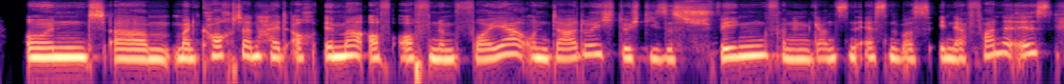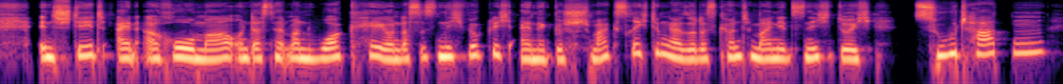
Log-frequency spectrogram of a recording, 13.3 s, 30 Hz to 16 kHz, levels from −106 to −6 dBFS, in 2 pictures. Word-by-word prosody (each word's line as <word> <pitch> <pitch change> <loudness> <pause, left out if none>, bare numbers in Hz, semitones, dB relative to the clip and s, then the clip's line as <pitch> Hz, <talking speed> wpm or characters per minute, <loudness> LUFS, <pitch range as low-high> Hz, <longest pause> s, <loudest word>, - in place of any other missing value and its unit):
Und, 230 +1 +8
ähm, 200 -1 +1
man 210 -1 +1
kocht 250 +3 -3
dann 250 0 +1
halt 225 -1 -3
auch 225 - -6
immer 245 +2 +6
auf 215 - -3
offenem 205 -1 0
Feuer 220 +8 -2
und 220 -2 +2
dadurch 275 +7 -4
durch 215 -1 -2
dieses 200 -2 -5
Schwingen 245 +5 +3
von 245 -5 -5
dem 200 0 -1
ganzen 210 +4 -4
Essen, 220 0 -4
was 200 0 -7
in 210 0 -1
der 205 0 -4
Pfanne 290 +7 -4
ist, 295 0 -3 0.3
entsteht 230 +3 0
ein 210 +1 -1
Aroma 205 -1 +2
und 210 0 -2
das 210 0 -4
nennt 225 -1 -3
man 210 -1 +1
Wok 220 +3 0
hei 240 -5 0
und 195 - -1
das 200 - -3
ist 230 +2 -6
nicht 240 0 +3
wirklich 260 -1 -4
eine 195 -1 0
Geschmacksrichtung. 245 - -4
Also, 200 -2 -1
das 200 0 -6
könnte 240 -1 -1
man 205 -1 0
jetzt 205 +2 -4
nicht 235 +3 -2
durch 195 0 -1 0.3
Zutaten 300 +4 -2
220 Hz, 220 wpm, -21 LUFS, 205-250 Hz, 0.3 s, Und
